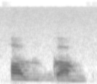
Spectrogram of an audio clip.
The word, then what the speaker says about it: Falun Gong: at the in 1992 and Falun Gong is pronounced Falun Gong is an ancient Chinese spirit of discipline ladies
